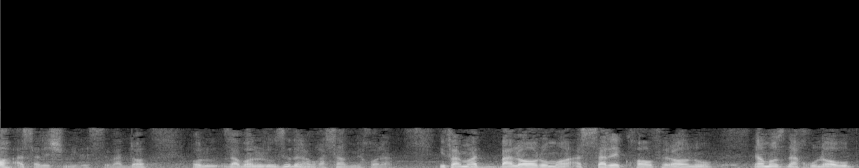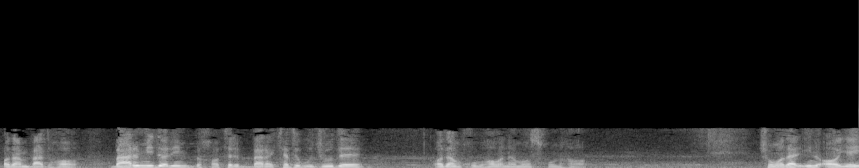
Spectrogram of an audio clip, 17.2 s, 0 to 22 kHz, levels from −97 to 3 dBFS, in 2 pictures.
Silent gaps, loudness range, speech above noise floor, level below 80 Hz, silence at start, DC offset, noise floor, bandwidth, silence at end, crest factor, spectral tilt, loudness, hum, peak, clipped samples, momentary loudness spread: none; 7 LU; 23 dB; -50 dBFS; 0 s; under 0.1%; -43 dBFS; 5.4 kHz; 0 s; 18 dB; -12.5 dB/octave; -21 LUFS; none; -4 dBFS; under 0.1%; 17 LU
